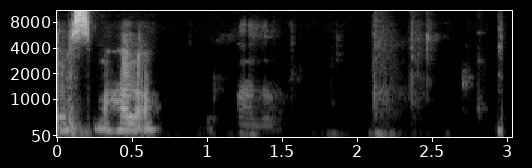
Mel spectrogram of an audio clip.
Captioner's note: speaks in foreign language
